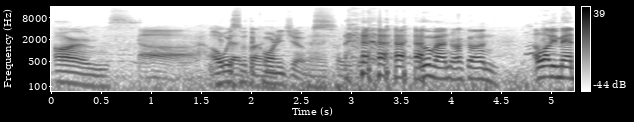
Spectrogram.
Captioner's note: laughs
